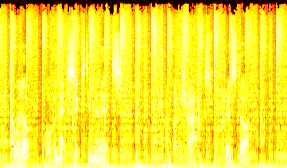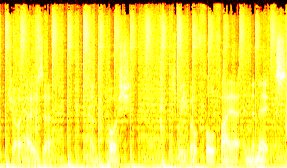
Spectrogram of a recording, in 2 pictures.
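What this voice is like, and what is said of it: Croaky, hoarse voice. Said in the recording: “Excuse a croaky voice this week, as I've got a bit of a sore throat”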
